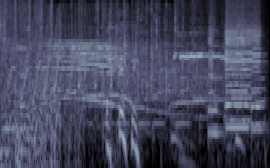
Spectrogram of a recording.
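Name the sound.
applause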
